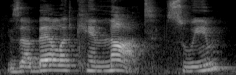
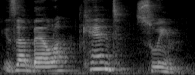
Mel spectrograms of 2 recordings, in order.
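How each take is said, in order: First: Cannot is said in full, two syllables. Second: Cannot is shortened to one syllable, can't.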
